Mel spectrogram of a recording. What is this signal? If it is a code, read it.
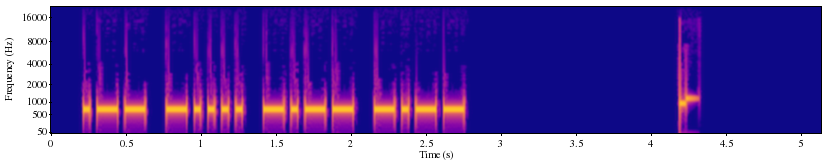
Morse code, heard as a keyed tone, about 26 wpm, 700 Hz. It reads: W6YY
